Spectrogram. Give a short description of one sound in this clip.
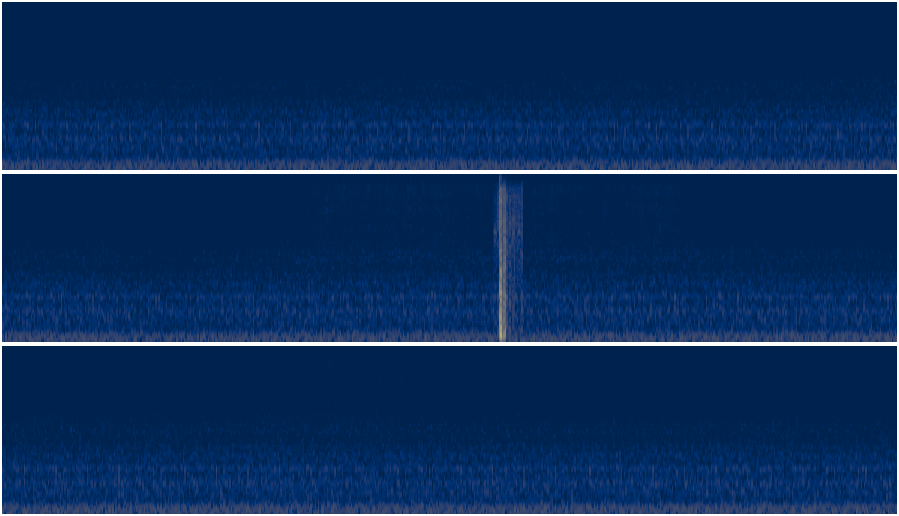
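A combine harvester's engine hums steadily nearby.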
